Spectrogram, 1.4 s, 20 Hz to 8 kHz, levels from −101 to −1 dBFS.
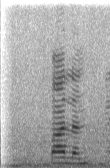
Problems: constant background noise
